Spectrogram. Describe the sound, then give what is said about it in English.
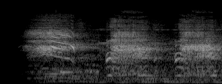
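A newborn baby cries in a delivery room in three loud, strained wails, each a high, raspy burst with a brief catch of breath between them. No other voices are heard. “In the delivery room, this is the sound you want to hear. It means a baby can breathe.”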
